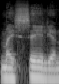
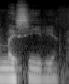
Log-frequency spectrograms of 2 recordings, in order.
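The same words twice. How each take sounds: First: "mycelia" with a short e, my-SELL-ia; corrected pronunciation. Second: "mycelia" with a long EE, my-SEE-lia; mistaken pronunciation. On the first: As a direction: stress a sell in the middle of "mycelia". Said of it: "you pronounce it mycelia". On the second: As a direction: put a see in the middle of "mycelia". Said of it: "not mycelia". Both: Shown as a demonstration.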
